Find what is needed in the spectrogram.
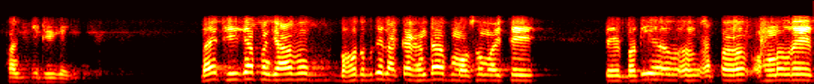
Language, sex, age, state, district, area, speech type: Punjabi, male, 30-45, Punjab, Fatehgarh Sahib, rural, conversation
